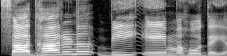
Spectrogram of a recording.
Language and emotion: Sanskrit, neutral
